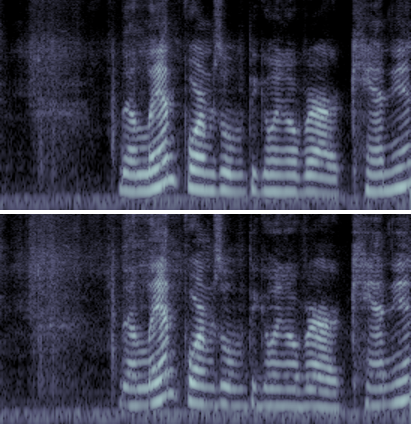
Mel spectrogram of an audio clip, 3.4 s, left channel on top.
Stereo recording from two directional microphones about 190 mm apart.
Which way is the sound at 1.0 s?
45° left (ahead or behind).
